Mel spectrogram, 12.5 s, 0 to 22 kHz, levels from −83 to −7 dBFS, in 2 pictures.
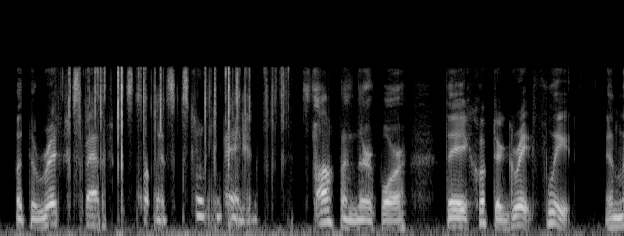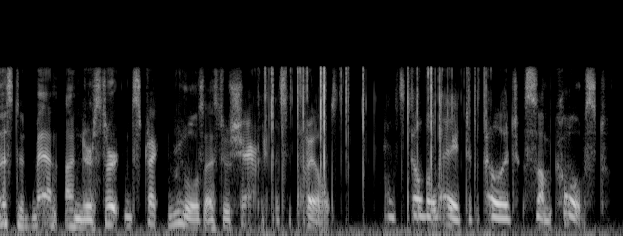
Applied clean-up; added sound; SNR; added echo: neural diffusion model UNIVERSE++.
